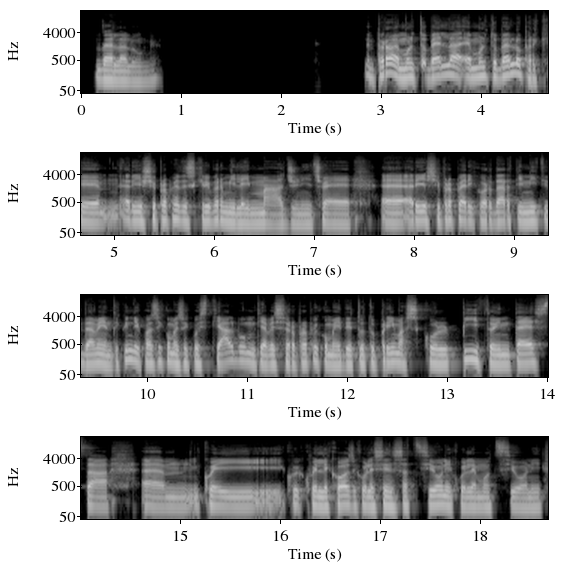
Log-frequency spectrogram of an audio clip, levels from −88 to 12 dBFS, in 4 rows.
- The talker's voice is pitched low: Yes, low, 120 Hz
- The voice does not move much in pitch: Yes, narrow, 2.0 semitones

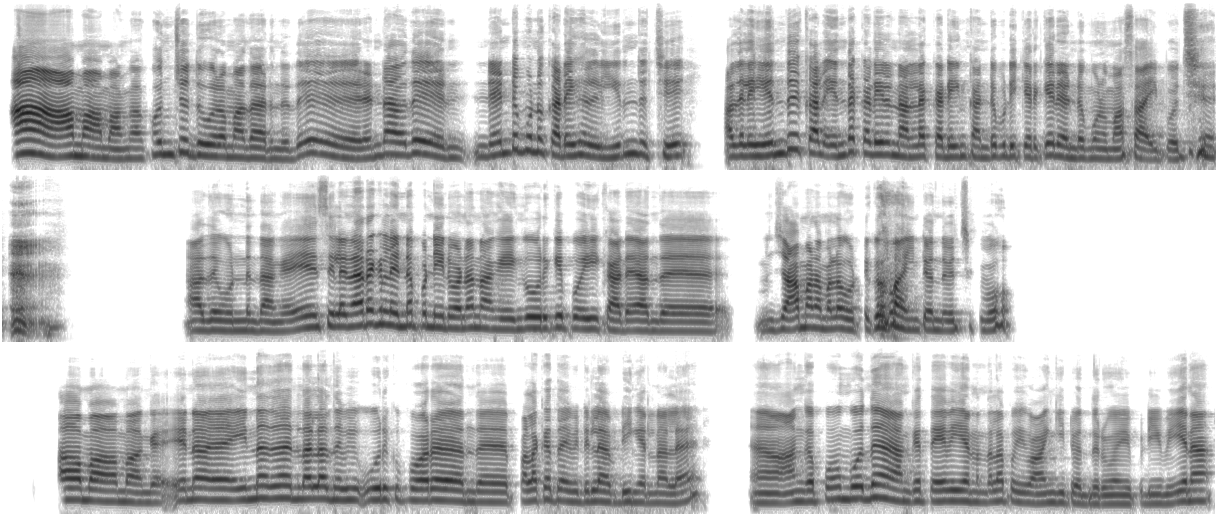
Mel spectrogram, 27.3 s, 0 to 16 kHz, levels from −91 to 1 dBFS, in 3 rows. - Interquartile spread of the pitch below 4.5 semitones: Yes, average, 4.0 semitones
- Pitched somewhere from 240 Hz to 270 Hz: No, high, 210 Hz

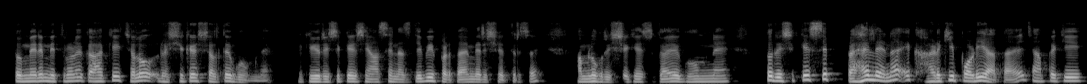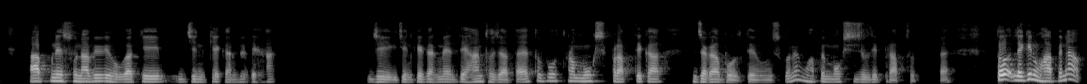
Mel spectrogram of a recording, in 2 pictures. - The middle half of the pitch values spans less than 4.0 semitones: No, average, 4.3 semitones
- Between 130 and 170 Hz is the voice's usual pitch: Yes, low, 135 Hz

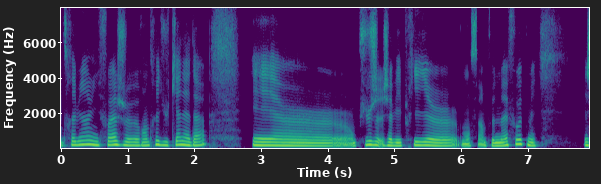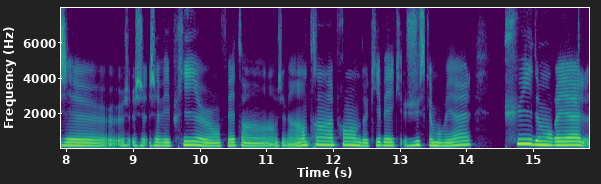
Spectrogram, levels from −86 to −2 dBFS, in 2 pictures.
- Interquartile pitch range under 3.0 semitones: No, average, 3.3 semitones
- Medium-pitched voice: Yes, medium, 180 Hz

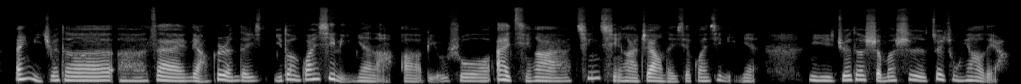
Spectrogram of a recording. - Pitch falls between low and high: Yes, medium, 175 Hz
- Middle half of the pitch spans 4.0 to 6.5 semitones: No, average, 3.6 semitones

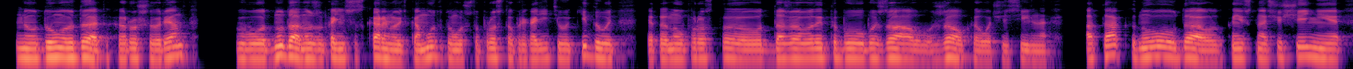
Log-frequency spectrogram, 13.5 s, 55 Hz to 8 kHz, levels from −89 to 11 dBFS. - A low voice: Yes, low, 115 Hz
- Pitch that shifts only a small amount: Yes, narrow, 2.0 semitones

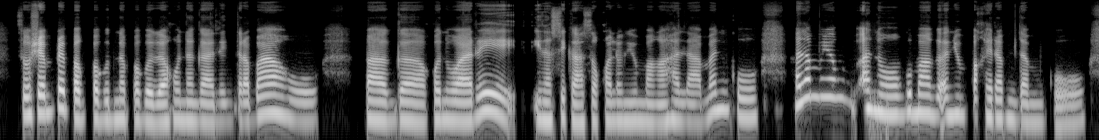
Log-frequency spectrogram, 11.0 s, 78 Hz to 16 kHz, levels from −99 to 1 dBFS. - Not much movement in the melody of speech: No, average, 4.0 semitones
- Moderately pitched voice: Yes, medium, 170 Hz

